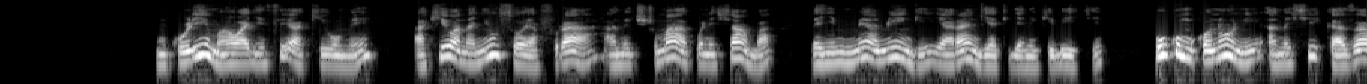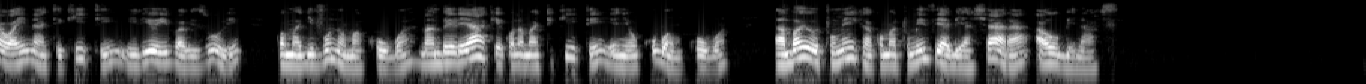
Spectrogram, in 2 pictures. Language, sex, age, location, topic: Swahili, male, 25-35, Dar es Salaam, agriculture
